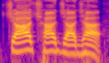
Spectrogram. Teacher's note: ठीक है, तो आपका जो जा है वो आपका स्पर्श तो है लेकिन संघर्षी, स्पर्श के साथ साथ ये संघर्षी भी है, क्योंकि इसके बोलने में आपको संघर्ष थोड़ा सा करना पड़ता है। आपके मुख से जो हवा होती है वो रगड़ के साथ निकलती है, इस वजह से आपका इस स्पर्श संघर्षी व्यंजन है। · चा, छा, जा, झा, ये चारों वर्ड आपके जो हैं वो आपके स्पर्श संघर्षी व्यंजन कहलाते हैं।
